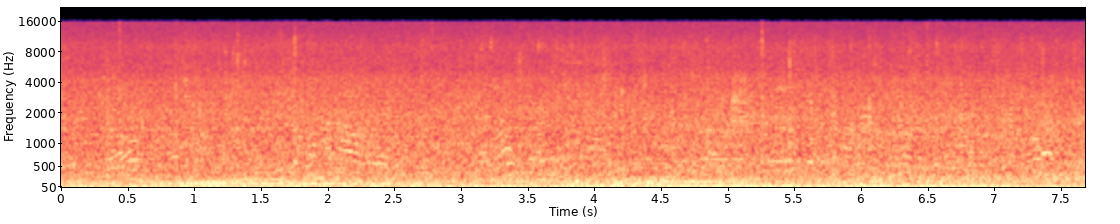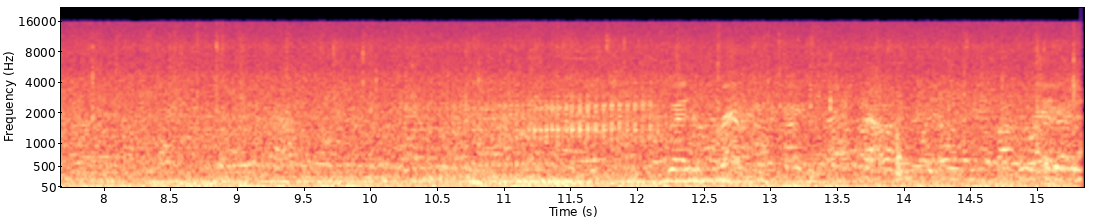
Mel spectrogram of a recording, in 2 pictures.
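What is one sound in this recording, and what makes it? Rain patters on a wet street outdoors.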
